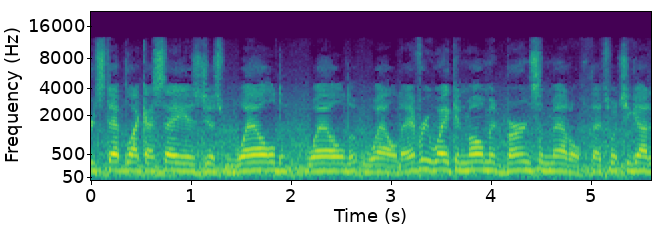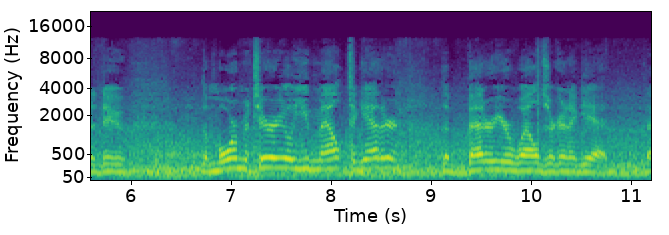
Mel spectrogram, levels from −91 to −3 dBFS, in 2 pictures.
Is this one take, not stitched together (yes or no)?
yes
